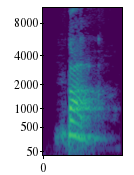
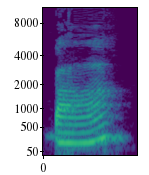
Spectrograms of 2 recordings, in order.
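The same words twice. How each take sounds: First: The pitch falls sharply from high. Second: The pitch rises from mid to high. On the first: "The last tone, the falling tone" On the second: "Second tone, the rising tone"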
